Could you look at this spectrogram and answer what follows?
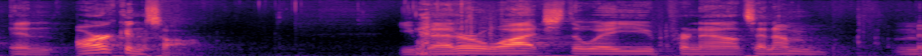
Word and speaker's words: Arkansas: So apparently, it's intended to reflect it's a French pronunciation of a word from the Sioux language. So maybe I need Okay. But anyway, Arkansas.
